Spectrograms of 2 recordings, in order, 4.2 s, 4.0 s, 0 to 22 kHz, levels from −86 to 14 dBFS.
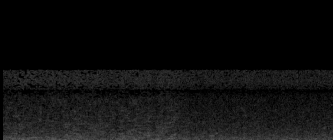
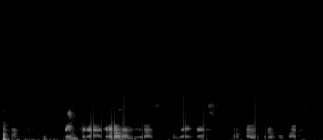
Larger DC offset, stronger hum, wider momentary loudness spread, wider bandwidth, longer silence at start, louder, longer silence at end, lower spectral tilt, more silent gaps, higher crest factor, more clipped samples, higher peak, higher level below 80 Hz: neither; neither; second, 4 LU vs 20 LU; first, 11.5 kHz vs 7 kHz; about the same, 0.05 s vs 0.05 s; second, -51 LUFS vs -40 LUFS; second, 0 s vs 0.35 s; second, -3 dB/octave vs -5 dB/octave; neither; second, 16 dB vs 26 dB; neither; second, -36 dBFS vs -14 dBFS; about the same, -68 dBFS vs -66 dBFS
